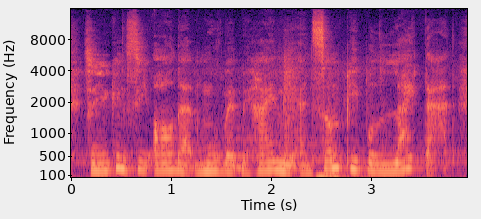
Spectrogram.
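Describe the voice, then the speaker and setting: A woman speaks fairly quickly with ordinary pitch variation over noticeable background noise. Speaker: YouTuber giving content creation tips. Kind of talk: tutorial. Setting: home office. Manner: casual.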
